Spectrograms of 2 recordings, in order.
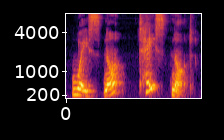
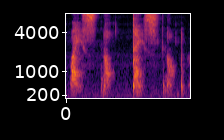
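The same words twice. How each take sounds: First: Said in the usual way. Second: Whispered, almost silent; voiceless whispered chant. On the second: Shown as a demonstration. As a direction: breathe the rhyme as a secret. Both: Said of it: "Shall we try saying that version?".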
